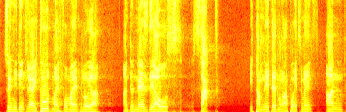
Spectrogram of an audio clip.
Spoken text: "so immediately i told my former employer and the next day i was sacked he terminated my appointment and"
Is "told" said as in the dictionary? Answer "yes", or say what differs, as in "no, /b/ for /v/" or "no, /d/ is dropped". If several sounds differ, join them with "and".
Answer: no, /l/ is dropped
